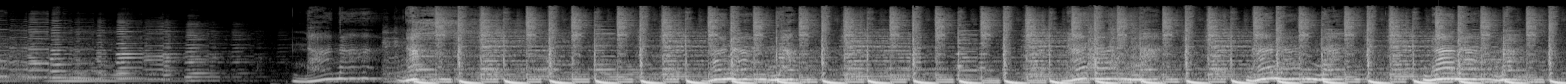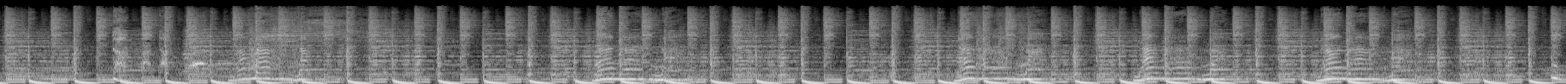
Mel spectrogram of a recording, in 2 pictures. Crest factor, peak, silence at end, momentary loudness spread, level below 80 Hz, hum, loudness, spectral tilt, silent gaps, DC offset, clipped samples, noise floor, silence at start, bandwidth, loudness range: 12 dB; 0 dBFS; 0 s; 10 LU; -18 dBFS; none; -13 LUFS; -4.5 dB/octave; none; under 0.1%; under 0.1%; -49 dBFS; 0 s; 17 kHz; 3 LU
